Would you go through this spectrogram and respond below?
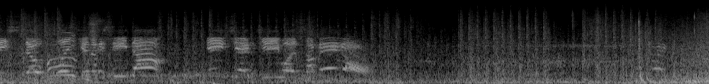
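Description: A howitzer barrage in the game Company of Heroes 3 brings dense, continuous booms and gunfire rumbling under overlapping talk and battle noise, loud and sustained throughout.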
